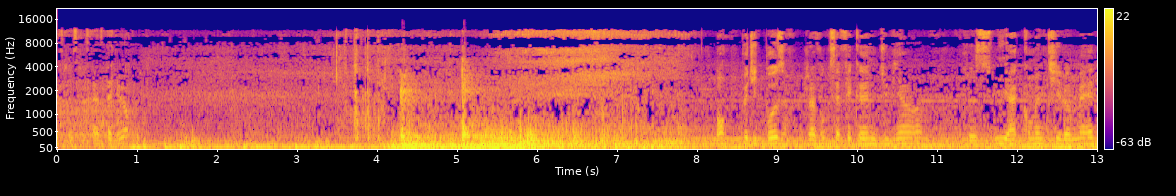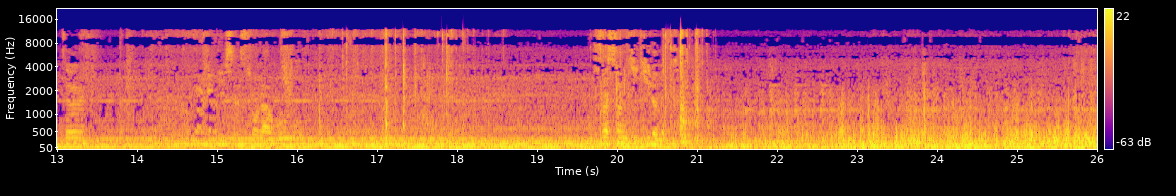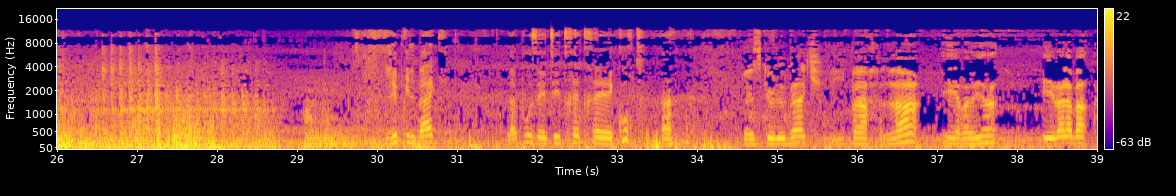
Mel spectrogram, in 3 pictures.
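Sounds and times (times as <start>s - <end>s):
ferry engine drone: 0.0s - 39.0s
low rumble: 0.0s - 39.0s
wind buffeting microphone: 0.0s - 39.0s.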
